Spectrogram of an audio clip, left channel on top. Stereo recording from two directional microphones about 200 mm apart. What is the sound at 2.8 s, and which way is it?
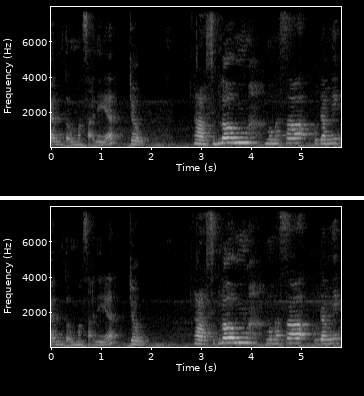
Speech, 50° left (ahead or behind).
